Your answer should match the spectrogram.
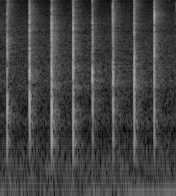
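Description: Eight sharp finger snaps in a steady rhythm, about four a second.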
